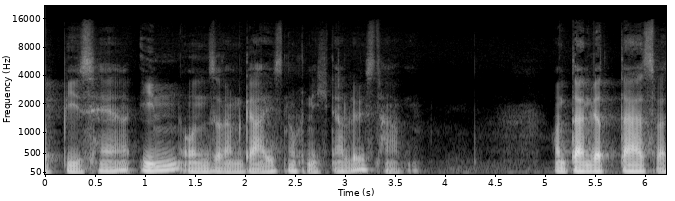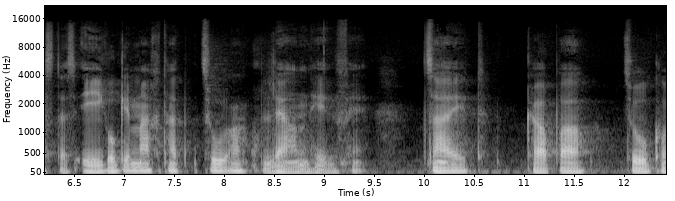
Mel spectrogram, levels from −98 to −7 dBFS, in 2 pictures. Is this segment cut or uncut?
uncut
